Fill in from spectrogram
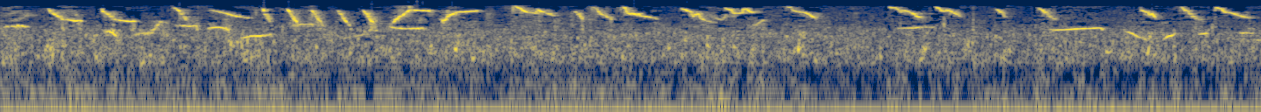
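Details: Master song of a white-rumped shama for training: fast stream of high, sharp slurred notes and whistles, jumbled and nearly continuous, with a few lower rising whistles between.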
